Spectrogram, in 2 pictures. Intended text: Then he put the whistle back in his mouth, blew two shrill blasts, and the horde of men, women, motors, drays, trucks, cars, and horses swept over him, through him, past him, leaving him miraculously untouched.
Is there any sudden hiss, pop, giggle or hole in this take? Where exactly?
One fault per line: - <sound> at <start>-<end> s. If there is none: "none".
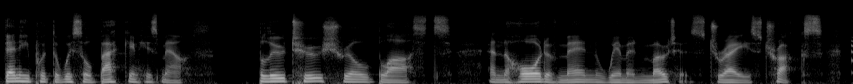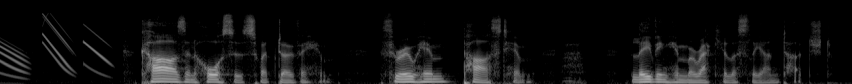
- chirp at 8.5-9.7 s
- breath at 14.1-14.6 s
